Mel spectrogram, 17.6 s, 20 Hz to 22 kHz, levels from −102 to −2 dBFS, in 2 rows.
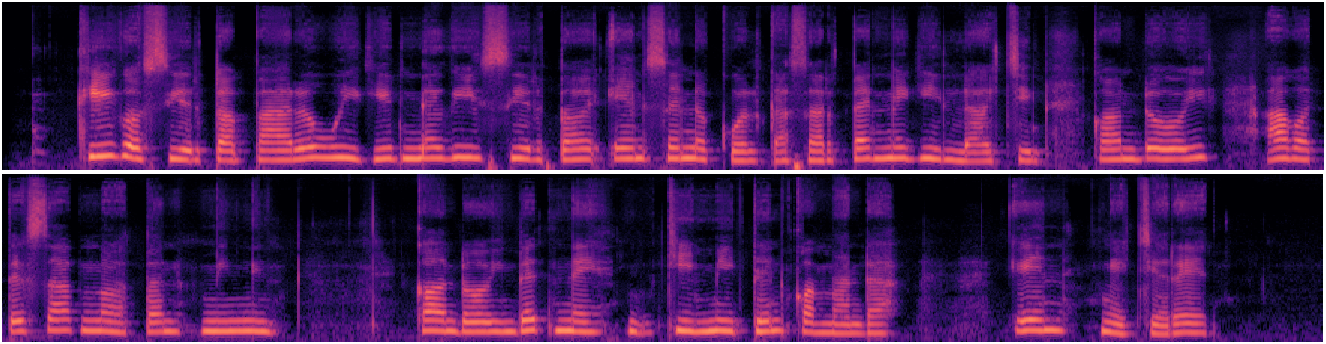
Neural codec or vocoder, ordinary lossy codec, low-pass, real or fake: codec, 44.1 kHz, 2.6 kbps, SNAC; none; none; fake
